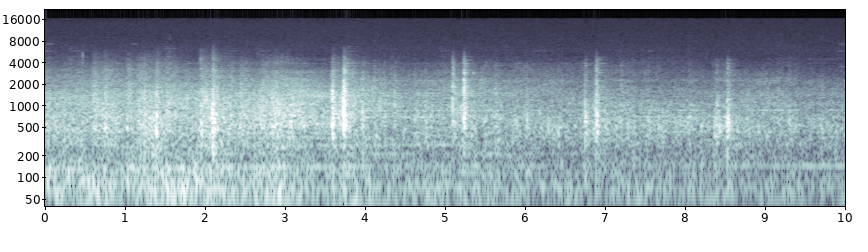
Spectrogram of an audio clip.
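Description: Joshin Electric Railway 1000 series electric train pulling away. Its wheels clack over the rail joints in pairs about every one and a half seconds, over a low running rumble that fades as it recedes.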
